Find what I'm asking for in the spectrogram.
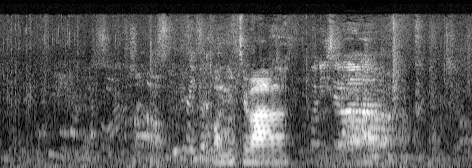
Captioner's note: speaking foreign language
